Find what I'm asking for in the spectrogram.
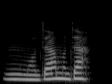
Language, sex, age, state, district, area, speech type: Assamese, female, 18-30, Assam, Charaideo, urban, spontaneous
